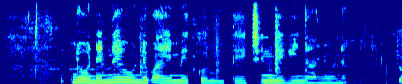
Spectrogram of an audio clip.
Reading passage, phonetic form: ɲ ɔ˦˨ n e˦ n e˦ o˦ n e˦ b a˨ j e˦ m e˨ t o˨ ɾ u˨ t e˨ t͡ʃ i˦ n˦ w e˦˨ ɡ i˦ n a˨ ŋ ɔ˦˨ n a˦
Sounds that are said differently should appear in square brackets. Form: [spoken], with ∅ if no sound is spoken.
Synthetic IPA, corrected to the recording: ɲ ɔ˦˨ n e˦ n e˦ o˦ n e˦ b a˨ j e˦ m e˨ [k] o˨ ɾ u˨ t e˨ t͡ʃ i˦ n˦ w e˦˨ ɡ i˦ n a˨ [ɲ] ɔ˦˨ n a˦

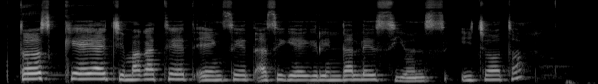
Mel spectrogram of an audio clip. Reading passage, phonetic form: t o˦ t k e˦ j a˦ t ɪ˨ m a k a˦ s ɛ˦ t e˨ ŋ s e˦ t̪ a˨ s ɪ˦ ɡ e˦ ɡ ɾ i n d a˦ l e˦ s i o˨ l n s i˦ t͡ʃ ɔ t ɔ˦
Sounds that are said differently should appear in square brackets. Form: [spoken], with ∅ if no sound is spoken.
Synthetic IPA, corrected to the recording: t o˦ [s] k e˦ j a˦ [t͡ʃ] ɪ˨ m a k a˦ [t] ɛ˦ t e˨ ŋ s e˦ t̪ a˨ s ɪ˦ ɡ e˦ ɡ ɾ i n d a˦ l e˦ s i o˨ [∅] n s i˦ t͡ʃ ɔ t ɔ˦

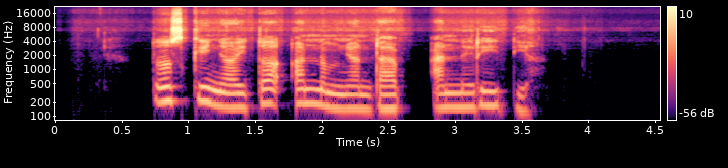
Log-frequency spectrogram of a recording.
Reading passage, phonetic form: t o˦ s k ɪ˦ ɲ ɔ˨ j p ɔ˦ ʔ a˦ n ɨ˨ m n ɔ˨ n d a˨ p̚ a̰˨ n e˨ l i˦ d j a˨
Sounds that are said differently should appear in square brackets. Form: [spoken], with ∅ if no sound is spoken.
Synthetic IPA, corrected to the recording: t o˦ s k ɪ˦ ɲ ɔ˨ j [t] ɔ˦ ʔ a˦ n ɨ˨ m [ɲ] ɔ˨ n d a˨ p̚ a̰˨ n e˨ [ɾ] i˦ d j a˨

